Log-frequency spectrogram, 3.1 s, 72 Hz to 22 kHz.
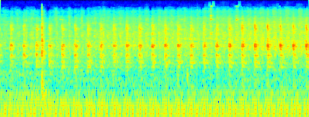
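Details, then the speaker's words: Abandoned 1984 Chevrolet K30 1-ton with a 454 big-block V8, inspection cover off, about 7 psi oil pressure: sharp steady knock around four beats a second over a deep idle, rod knock; engine judged cooked. "yeah you hear that that's more annoying than an oil fan like can you wag your tail to the w w w w w to the rod knocking"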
